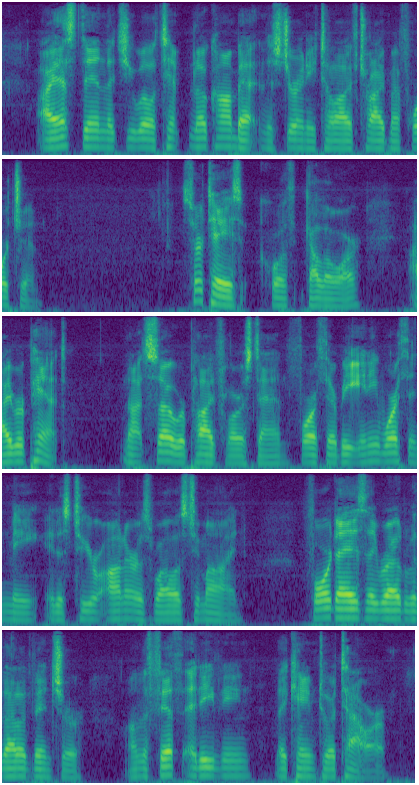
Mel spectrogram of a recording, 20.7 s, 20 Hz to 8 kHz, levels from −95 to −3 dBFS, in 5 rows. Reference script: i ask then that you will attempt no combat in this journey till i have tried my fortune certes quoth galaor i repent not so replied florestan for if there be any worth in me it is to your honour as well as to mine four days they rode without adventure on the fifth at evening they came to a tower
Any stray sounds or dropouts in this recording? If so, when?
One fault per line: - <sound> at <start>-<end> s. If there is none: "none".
none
